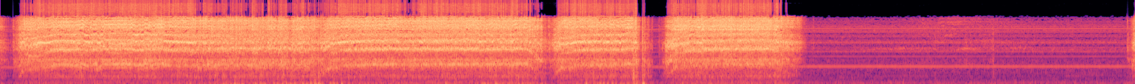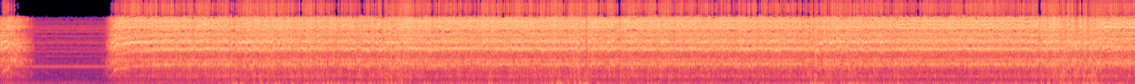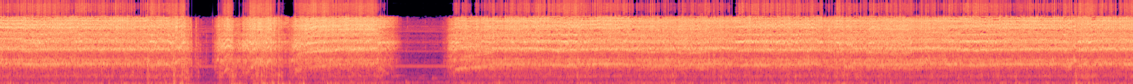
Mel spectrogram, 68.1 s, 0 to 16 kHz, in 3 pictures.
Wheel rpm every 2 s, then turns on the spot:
120, 210, 210, 210, 230, 150, 150, 180, 0, 0, 0, 20, 90, 230, 240, 230, 240, 230, 230, 230, 230, 230, 220, 230, 130, 150, 70, 150, 220, 220, 220, 210, 220, 230.
none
